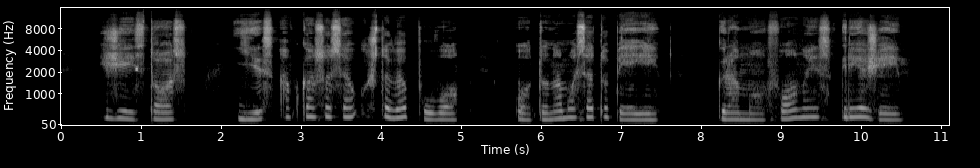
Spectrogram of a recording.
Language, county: Lithuanian, Kaunas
